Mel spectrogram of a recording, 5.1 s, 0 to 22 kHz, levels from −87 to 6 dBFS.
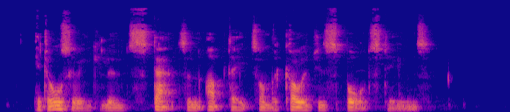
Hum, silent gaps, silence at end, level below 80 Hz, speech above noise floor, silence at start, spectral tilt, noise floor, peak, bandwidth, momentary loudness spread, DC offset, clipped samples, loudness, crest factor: none; none; 0.85 s; -60 dBFS; 52 dB; 0.35 s; -4.5 dB/octave; -79 dBFS; -6 dBFS; 16.5 kHz; 11 LU; under 0.1%; under 0.1%; -27 LUFS; 22 dB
